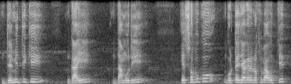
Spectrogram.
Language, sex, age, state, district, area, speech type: Odia, male, 45-60, Odisha, Jajpur, rural, spontaneous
